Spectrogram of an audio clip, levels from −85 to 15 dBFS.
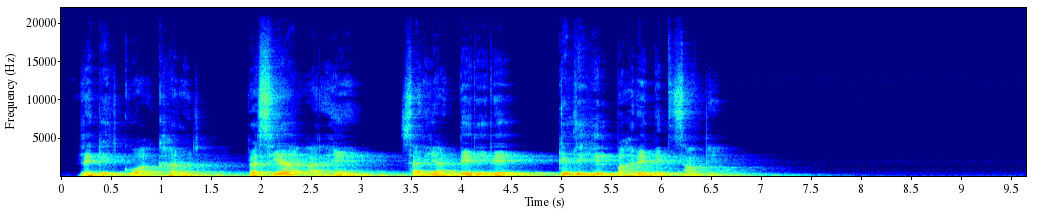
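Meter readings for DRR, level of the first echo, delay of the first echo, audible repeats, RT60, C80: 2.0 dB, no echo audible, no echo audible, no echo audible, 1.5 s, 6.5 dB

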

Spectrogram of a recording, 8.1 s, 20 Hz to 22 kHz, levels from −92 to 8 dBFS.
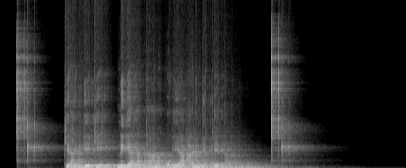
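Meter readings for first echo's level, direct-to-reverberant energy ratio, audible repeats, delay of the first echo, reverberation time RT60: −7.5 dB, 1.0 dB, 1, 140 ms, 2.2 s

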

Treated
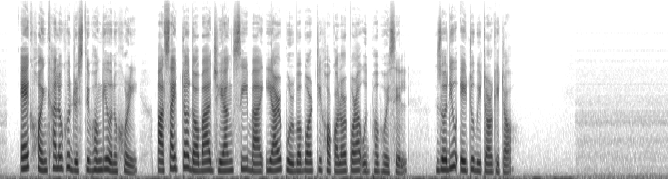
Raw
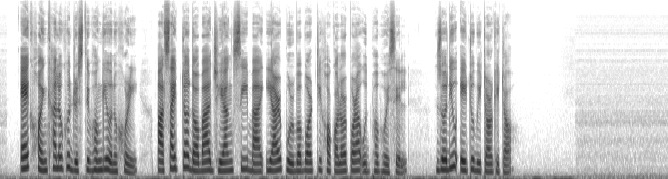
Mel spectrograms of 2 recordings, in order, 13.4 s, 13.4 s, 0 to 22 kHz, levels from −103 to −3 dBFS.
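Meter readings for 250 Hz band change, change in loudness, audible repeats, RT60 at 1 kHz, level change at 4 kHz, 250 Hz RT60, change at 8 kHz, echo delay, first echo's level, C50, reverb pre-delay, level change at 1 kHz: +1.0 dB, +0.5 dB, no echo audible, no reverb audible, −5.0 dB, no reverb audible, −7.5 dB, no echo audible, no echo audible, no reverb audible, no reverb audible, +0.5 dB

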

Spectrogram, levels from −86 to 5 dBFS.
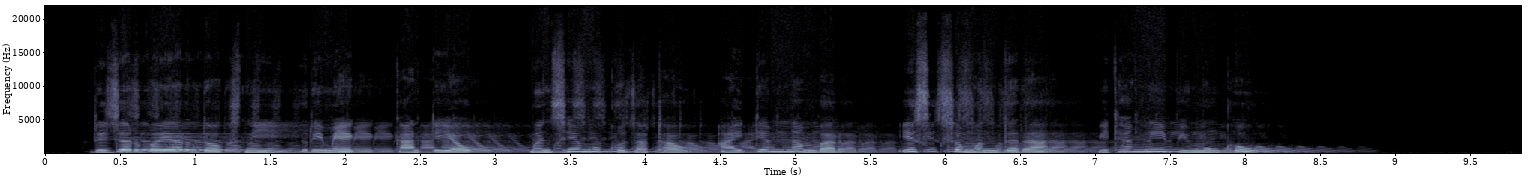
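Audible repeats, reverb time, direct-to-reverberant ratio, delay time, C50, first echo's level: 5, no reverb audible, no reverb audible, 136 ms, no reverb audible, −11.0 dB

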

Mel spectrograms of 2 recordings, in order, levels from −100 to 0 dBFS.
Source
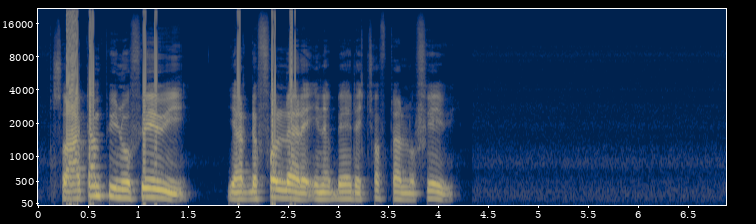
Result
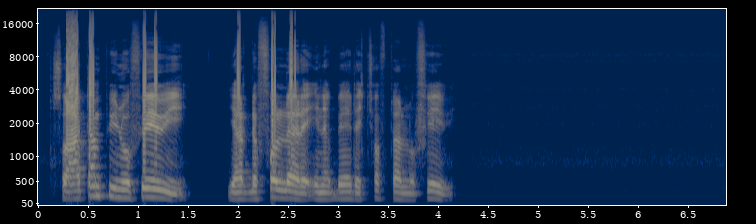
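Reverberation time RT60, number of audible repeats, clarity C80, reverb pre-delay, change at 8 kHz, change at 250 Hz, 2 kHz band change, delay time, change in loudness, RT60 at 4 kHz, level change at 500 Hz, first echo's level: no reverb audible, no echo audible, no reverb audible, no reverb audible, −1.0 dB, −22.0 dB, −5.5 dB, no echo audible, −9.5 dB, no reverb audible, −17.5 dB, no echo audible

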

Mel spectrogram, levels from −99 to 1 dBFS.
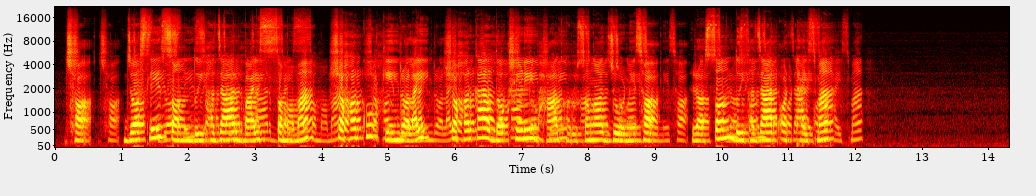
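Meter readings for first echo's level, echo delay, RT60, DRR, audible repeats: −8.0 dB, 77 ms, no reverb audible, no reverb audible, 2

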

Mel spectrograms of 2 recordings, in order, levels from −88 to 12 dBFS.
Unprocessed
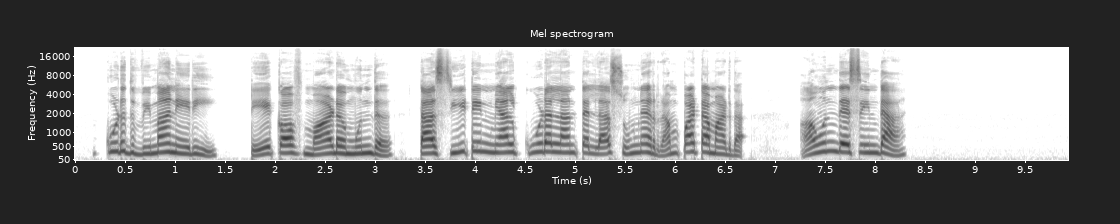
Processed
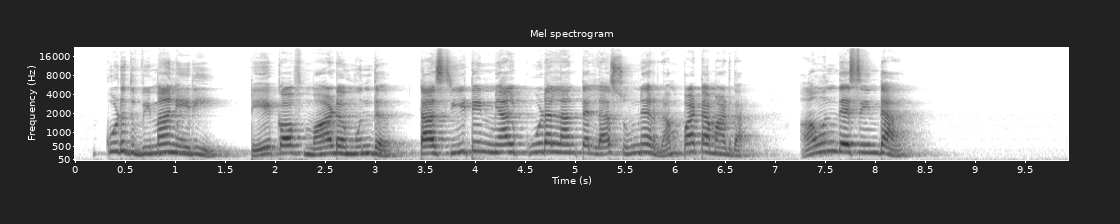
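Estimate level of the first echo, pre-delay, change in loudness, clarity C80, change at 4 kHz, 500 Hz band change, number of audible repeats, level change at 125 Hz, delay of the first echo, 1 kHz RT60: no echo audible, 5 ms, +2.0 dB, 19.0 dB, +2.0 dB, +2.5 dB, no echo audible, +4.0 dB, no echo audible, 0.50 s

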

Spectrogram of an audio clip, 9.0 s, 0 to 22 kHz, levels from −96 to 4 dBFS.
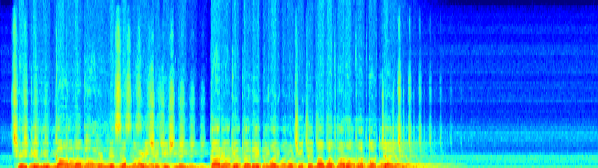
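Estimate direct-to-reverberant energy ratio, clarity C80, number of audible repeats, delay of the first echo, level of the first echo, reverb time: no reverb audible, no reverb audible, 6, 155 ms, −7.5 dB, no reverb audible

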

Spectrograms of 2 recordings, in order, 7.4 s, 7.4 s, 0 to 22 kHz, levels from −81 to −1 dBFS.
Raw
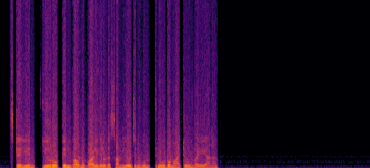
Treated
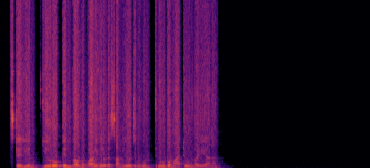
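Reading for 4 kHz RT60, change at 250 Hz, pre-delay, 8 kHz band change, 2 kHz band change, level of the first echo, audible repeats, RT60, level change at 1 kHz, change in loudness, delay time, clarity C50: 0.35 s, −11.0 dB, 13 ms, +6.0 dB, −6.0 dB, no echo audible, no echo audible, 0.65 s, −7.0 dB, −3.0 dB, no echo audible, 15.5 dB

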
